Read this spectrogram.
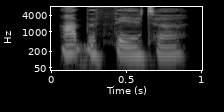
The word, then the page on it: at the teatre: British English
